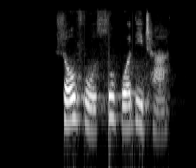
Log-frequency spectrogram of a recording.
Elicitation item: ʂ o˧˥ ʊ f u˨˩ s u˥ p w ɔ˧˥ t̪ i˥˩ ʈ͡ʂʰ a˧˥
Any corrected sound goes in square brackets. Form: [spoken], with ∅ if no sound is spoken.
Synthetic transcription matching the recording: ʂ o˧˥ ʊ f u˨˩ s u˥ p w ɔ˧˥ t̪ i˥˩ ʈ͡ʂʰ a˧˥

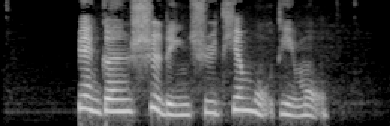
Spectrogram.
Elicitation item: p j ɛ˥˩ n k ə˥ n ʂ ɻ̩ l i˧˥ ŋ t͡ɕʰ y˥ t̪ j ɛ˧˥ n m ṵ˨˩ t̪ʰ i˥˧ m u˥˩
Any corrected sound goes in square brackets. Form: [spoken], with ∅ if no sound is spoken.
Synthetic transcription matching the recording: p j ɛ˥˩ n k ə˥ n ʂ ɻ̩ l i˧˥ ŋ t͡ɕʰ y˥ [t̪ʰ] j [ɛ˥] n m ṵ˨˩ [t̪] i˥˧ m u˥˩

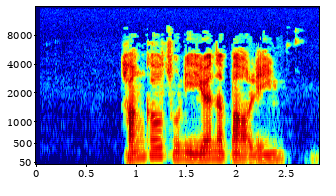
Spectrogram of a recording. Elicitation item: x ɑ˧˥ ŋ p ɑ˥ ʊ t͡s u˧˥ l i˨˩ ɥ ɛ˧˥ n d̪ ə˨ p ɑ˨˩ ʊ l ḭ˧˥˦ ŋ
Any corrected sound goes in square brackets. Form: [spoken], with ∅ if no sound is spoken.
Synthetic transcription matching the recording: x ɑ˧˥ ŋ [k] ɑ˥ ʊ t͡s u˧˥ l i˨˩ ɥ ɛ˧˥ n d̪ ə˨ p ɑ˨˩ ʊ l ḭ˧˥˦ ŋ

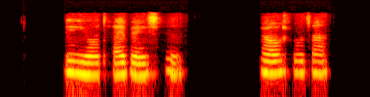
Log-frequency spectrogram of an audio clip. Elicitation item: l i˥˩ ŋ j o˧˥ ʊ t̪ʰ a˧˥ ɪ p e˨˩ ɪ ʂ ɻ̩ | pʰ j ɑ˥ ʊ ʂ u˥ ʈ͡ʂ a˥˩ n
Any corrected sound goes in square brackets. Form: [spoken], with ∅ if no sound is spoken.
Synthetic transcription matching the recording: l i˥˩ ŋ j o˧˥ ʊ t̪ʰ a˧˥ ɪ p e˨˩ ɪ ʂ ɻ̩ | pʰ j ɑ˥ ʊ ʂ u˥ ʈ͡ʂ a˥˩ n

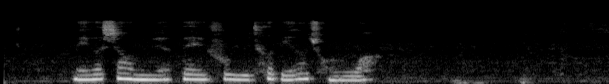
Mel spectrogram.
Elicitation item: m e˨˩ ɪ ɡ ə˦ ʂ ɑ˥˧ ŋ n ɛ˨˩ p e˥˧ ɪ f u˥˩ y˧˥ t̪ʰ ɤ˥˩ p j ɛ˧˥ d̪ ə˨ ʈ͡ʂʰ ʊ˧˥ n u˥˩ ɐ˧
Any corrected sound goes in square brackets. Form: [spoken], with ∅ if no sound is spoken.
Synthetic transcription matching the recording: m e˨˩ ɪ ɡ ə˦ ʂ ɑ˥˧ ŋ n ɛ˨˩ p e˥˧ ɪ f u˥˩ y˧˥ t̪ʰ ɤ˥˩ p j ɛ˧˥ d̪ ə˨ ʈ͡ʂʰ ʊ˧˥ [ŋ] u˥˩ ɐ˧

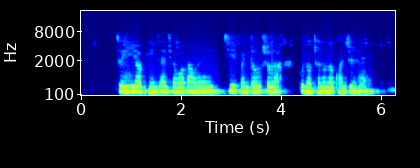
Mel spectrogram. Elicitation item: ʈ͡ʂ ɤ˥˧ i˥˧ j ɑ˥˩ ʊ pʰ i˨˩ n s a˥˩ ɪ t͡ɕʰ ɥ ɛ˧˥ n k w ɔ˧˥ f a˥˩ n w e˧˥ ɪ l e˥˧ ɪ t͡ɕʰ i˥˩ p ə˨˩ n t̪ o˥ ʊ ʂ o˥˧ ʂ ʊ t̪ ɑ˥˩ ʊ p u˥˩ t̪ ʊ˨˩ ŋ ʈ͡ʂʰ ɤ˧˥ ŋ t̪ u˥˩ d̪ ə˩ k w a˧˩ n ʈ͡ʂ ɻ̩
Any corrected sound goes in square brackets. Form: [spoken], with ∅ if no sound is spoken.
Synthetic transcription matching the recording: ʈ͡ʂ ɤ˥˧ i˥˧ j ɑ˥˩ ʊ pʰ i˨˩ n [t͡s] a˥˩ ɪ t͡ɕʰ ɥ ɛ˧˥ n k w ɔ˧˥ f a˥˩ n w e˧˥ ɪ l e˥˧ ɪ [t͡ɕ] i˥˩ p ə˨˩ n t̪ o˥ ʊ ʂ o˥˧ [∅] ʊ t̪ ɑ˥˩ ʊ p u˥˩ t̪ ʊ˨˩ ŋ ʈ͡ʂʰ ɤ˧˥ ŋ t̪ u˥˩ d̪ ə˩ k w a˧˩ n ʈ͡ʂ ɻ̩

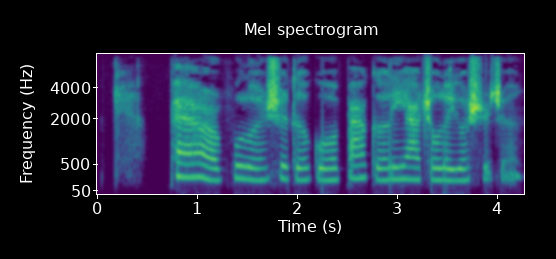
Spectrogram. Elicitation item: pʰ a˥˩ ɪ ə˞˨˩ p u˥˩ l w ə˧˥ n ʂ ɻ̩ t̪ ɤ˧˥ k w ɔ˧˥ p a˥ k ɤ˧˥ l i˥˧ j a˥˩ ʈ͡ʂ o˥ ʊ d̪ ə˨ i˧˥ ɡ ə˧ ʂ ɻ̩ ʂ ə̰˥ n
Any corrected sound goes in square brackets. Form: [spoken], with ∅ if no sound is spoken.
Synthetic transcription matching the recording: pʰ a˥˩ ɪ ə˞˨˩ p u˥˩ l w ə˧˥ n ʂ ɻ̩ t̪ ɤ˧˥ k w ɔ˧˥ p a˥ k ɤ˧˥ l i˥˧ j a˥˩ ʈ͡ʂ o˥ ʊ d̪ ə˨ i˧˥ ɡ ə˧ ʂ ɻ̩ [ʈ͡ʂ] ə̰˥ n

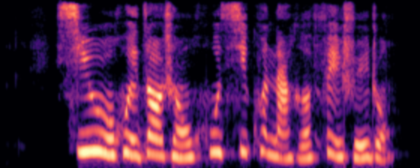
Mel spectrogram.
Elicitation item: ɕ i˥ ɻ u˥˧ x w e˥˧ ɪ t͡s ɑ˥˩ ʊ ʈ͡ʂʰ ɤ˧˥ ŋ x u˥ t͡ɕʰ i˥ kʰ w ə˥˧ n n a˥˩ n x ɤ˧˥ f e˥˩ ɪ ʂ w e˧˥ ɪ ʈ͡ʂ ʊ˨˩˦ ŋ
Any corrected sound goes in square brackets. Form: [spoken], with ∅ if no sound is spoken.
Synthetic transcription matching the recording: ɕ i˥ ɻ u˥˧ x w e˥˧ ɪ t͡s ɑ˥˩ ʊ ʈ͡ʂʰ ɤ˧˥ ŋ x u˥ t͡ɕʰ i˥ kʰ w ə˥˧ n n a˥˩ n x ɤ˧˥ f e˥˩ ɪ ʂ w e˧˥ ɪ ʈ͡ʂ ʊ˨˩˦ ŋ

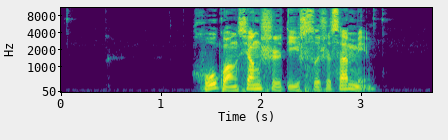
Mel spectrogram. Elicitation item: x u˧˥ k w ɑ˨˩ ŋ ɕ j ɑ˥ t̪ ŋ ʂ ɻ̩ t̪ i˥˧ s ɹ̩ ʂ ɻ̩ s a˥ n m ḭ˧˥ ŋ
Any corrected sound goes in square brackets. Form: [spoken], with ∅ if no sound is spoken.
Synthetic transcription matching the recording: x u˧˥ k w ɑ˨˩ ŋ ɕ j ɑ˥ [∅] ŋ ʂ ɻ̩ t̪ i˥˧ s ɹ̩ ʂ ɻ̩ s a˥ n m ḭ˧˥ ŋ

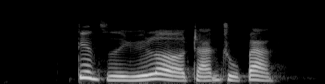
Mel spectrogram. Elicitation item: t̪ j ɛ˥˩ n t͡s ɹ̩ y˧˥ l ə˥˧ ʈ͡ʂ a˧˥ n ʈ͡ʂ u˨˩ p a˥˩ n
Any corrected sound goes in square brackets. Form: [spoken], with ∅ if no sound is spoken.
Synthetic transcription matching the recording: t̪ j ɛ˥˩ n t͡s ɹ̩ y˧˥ l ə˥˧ ʈ͡ʂ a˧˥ n ʈ͡ʂ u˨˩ p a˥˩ n

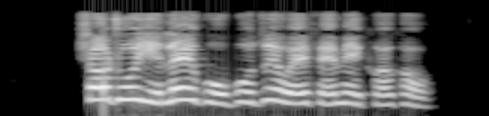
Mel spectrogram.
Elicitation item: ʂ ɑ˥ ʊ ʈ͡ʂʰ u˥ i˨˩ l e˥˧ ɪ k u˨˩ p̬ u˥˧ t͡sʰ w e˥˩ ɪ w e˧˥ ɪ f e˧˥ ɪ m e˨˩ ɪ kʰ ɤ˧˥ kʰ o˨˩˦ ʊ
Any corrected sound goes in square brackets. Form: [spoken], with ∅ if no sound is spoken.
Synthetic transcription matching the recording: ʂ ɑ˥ ʊ [ʈ͡ʂ] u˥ i˨˩ l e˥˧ ɪ k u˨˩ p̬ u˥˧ [t͡s] w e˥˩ ɪ w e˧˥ ɪ f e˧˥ ɪ m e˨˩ ɪ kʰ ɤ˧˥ kʰ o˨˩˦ ʊ

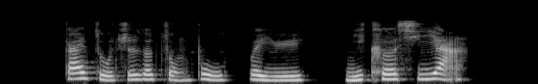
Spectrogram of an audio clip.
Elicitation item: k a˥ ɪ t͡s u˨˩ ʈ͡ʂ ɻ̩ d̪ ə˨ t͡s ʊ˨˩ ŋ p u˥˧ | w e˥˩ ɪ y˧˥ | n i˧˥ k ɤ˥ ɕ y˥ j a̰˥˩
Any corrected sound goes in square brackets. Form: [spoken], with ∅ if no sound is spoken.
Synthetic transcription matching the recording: k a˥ ɪ t͡s u˨˩ ʈ͡ʂ ɻ̩ d̪ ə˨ t͡s ʊ˨˩ ŋ p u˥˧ | w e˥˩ ɪ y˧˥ | n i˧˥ [kʰ] ɤ˥ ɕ [i˥] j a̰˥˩

